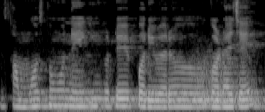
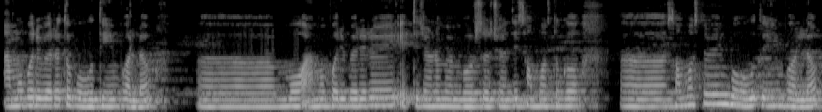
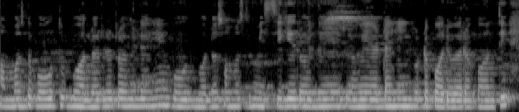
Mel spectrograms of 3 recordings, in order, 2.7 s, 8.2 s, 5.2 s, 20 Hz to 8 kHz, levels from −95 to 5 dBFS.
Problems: low volume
